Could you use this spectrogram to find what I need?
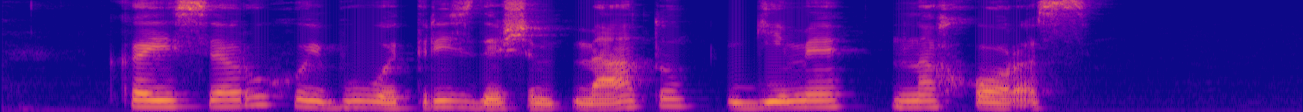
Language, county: Lithuanian, Panevėžys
